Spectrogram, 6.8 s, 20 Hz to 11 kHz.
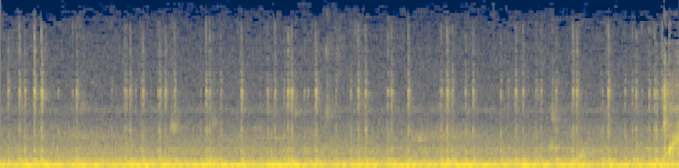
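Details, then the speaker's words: Speidel Braumeister brewing system pump, purged and running at 42 during testing for a suspected pump fault; steady hum with a light quick irregular ticking that seems new, cause unclear. "it's running at 42 if you can hear that there's a bit of a ticking sound I didn't notice this early on my brw day seemed quieter so this tick Sounds new to me"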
